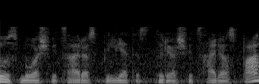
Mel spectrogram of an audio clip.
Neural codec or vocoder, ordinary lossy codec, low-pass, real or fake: none; MP3, 24 kbps; 7.2 kHz; real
